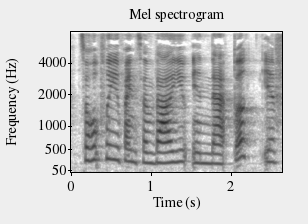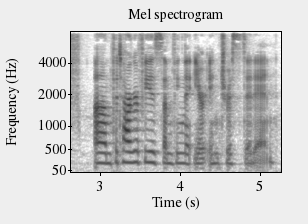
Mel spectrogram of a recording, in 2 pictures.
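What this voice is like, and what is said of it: Funny-sounding voice, getting over cold. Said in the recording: “you can tell my voice sounds a little funny right now. I'm kind of getting over a cold”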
